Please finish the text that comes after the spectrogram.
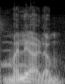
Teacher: If you look at the Malayalam spelling, you notice that the two L's are different. एक वो simple ल है जिसे कहते हैं alveolar ल, मगर दूसरा retroflex है. So it's not Malayalam, it's Malayalam.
